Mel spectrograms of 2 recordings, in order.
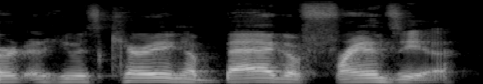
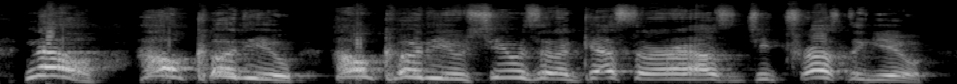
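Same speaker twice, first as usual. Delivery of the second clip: mock, very high, shrill, furious, angry scolding yell; 10 semitones higher than usual. Retelling his wife confronting him, acting out her words with mock-furious yelling. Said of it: "my wife is super pissed at me".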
